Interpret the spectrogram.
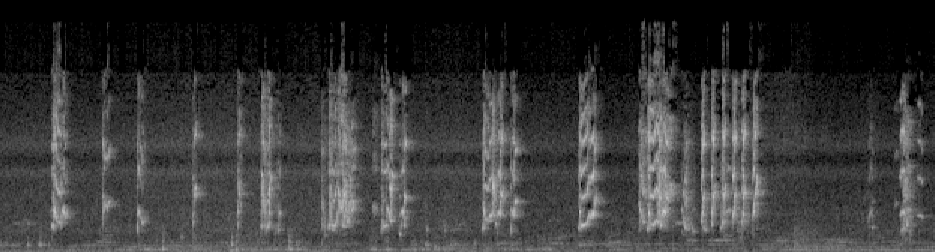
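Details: Lovebirds kept as pets, Euwing green opaline and lutino, calling in the morning: high, clipped chirps scattered irregularly, building to a fast rattling run of notes near the end.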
